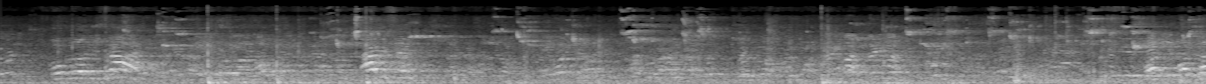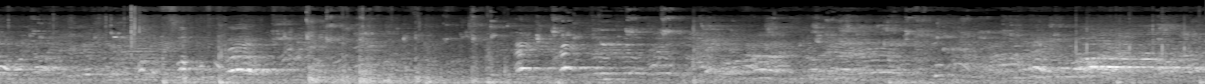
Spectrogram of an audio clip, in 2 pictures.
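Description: Young players shout and call out across a large echoing gym.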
